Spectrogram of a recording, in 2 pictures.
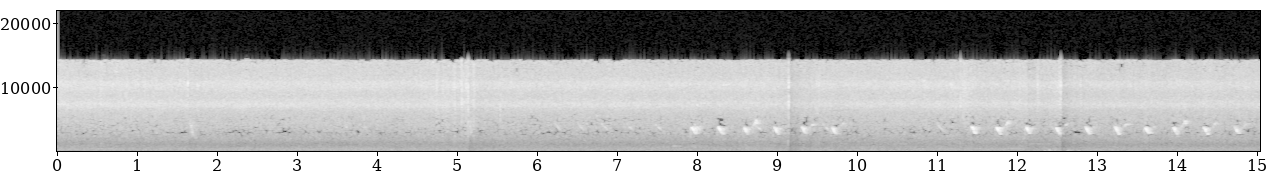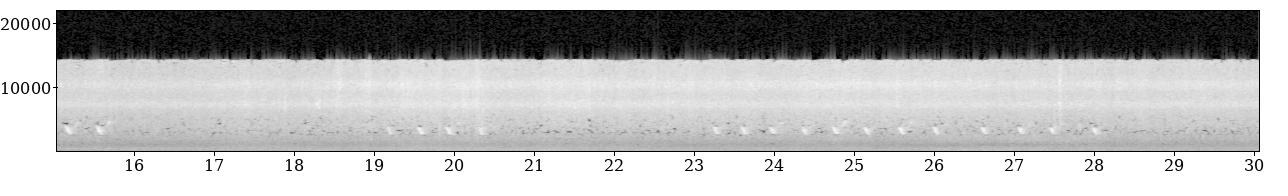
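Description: A bird calling in runs of short, sharp, high notes, about three a second, four runs in all, over a steady hiss.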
